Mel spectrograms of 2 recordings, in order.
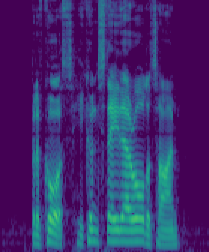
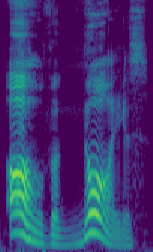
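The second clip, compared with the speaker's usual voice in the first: slow, booming cry of "Oh, the noise!"; loud exclamation; 8 dB louder, much slower than usual. A narrator's reading. Narrator exclaims about Loudland.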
